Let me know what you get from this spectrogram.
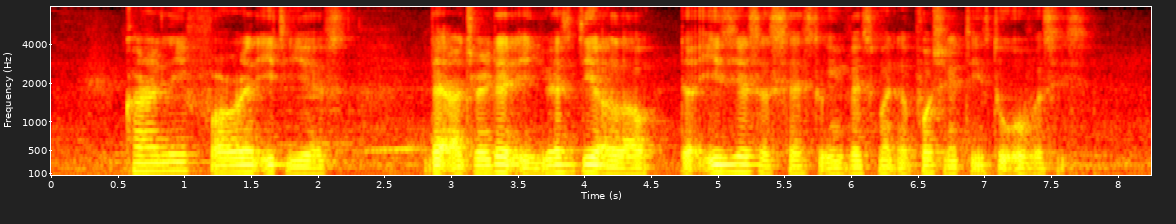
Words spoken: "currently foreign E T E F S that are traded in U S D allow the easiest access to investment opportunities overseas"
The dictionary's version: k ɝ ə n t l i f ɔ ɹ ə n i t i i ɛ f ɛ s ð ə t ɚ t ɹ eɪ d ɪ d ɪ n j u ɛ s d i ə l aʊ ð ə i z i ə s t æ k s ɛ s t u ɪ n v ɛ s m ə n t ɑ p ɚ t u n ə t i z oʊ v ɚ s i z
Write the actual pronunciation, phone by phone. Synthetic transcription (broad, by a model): k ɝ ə n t l i f ɔ ɹ ə n i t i i ɛ f s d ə t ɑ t ɹ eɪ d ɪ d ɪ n j u ɛ s d i ə l aʊ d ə i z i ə s ʌ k s ɛ s t u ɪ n v ɛ s m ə n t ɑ p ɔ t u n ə t i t oʊ v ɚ s i s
